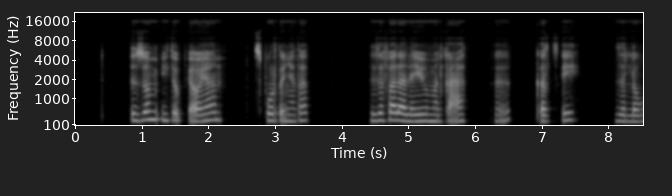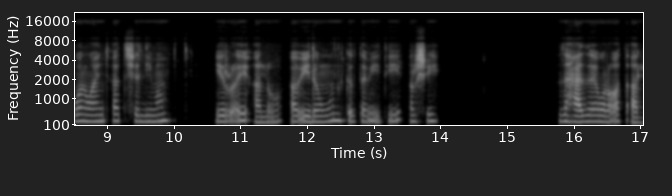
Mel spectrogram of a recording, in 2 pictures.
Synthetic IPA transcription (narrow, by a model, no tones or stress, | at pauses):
ʔɨzo̞mit̪jo̞pʼːjawjan | spʰo̞ɾt̪ʰɐɲːat̪ʰat̪̚ | zɨt̪ʰɐfɐlalɐjumɐlkʰa̰ʕat̪̚ | kʼɨɾt͡sʼi | zɐlːɐwonwant͡ʃʼat̪ʰʃɐlːimo̞m | jɪɾɨ̰ʔjʔalːɐwʔaβʔid̪omwʊnkʰɨlt̪ʰɐmḭʔt̪ʰiʔɨɾʃi | zɨħazɐwɔɾɐ̰χʼɐ̰t̪alːo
